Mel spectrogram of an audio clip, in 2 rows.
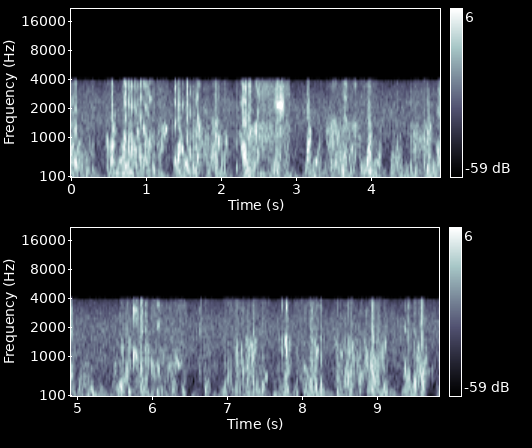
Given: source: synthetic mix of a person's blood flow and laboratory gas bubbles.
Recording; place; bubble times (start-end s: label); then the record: Doppler ultrasound of blood flow; precordium
0.00-0.32 s: bubbles
0.44-1.29 s: bubbles
1.34-2.11 s: bubbles
2.18-2.93 s: bubbles
3.31-4.10 s: bubbles
4.33-4.38 s: bubbles
4.50-5.01 s: bubbles
5.58-6.47 s: bubbles
6.62-6.65 s: bubbles
6.68-6.82 s: bubbles
6.94-7.57 s: bubbles
7.70-8.29 s: bubbles
8.43-9.15 s: bubbles
9.31-9.77 s: bubbles
From the record:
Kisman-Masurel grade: 343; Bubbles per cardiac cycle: rolling drumbeat, 9 or more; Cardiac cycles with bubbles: 100%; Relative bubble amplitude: loud (0.450 to 0.775); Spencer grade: 3 (all of the cardiac periods contain showers or single bubble signals, but not dominating or overriding the cardiac motion signals); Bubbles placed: anywhere in the cardiac cycle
